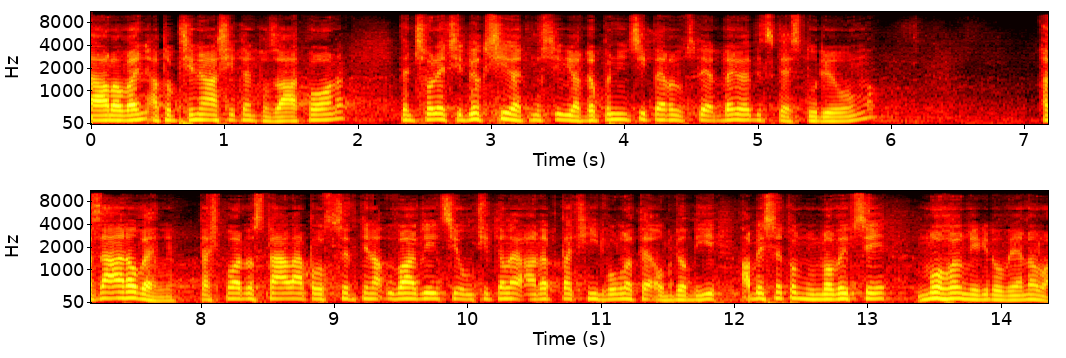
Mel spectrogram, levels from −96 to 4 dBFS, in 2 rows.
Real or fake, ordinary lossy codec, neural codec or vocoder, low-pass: fake; AAC, 48 kbps; codec, 44.1 kHz, 1.7 kbps, Pupu-Codec; 9.9 kHz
